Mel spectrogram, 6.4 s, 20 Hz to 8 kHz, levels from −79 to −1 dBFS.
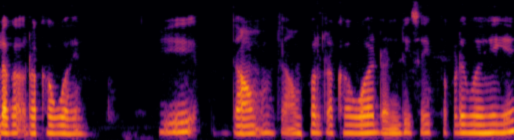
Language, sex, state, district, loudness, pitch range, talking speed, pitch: Hindi, female, Chhattisgarh, Korba, -22 LUFS, 165-185 Hz, 150 wpm, 175 Hz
